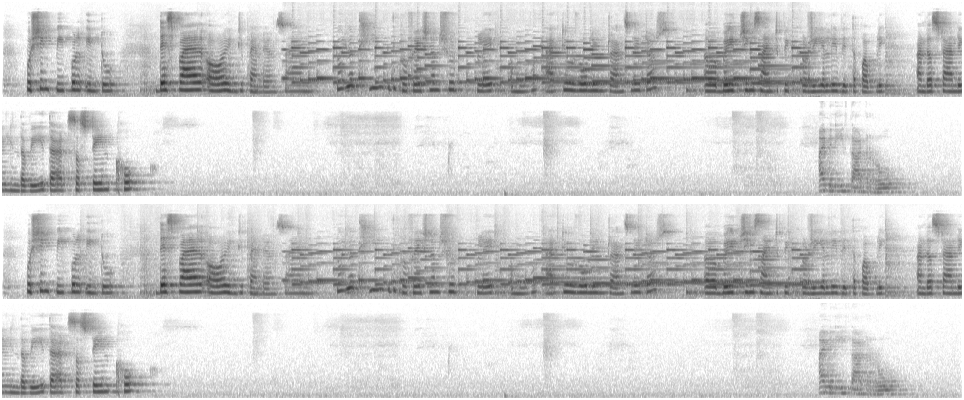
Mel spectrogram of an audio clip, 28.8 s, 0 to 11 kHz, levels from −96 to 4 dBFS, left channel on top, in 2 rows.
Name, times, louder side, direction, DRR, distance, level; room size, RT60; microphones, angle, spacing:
voice 1, 0.0-1.7 1.9-4.7 5.0-6.8 7.1-10.0 10.5-13.2 13.7-16.4 20.0-20.1 22.5-22.7 25.7-25.8, left 1 dB, 15° left, 9 dB, 0.6 m, -30 dB
sound 1, 0.7-14.1, right 1 dB, 35° right, 2.7 m, -51 dB
sound 2, 4.2-12.1, left 3 dB, 70° left, 1.7 m, -33 dB
voice 2, 26.6-27.7, left 1 dB, 35° left, 2 dB, 3.1 m, -44 dB
20.5 x 14.5 x 3.8 m, 0.85 s
head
